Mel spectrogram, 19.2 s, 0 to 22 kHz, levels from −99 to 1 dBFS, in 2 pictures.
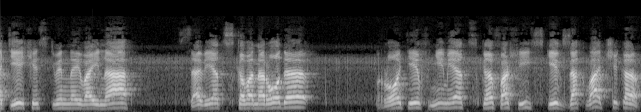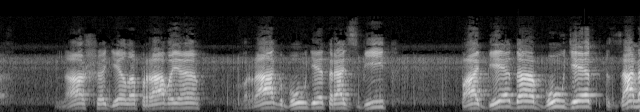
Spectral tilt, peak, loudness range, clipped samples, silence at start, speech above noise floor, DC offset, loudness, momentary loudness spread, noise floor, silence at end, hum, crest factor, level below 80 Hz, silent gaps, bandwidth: -4 dB/octave; -4 dBFS; 4 LU; under 0.1%; 0 s; 31 dB; under 0.1%; -22 LUFS; 13 LU; -53 dBFS; 0 s; none; 20 dB; -76 dBFS; none; 9.8 kHz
